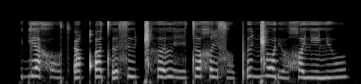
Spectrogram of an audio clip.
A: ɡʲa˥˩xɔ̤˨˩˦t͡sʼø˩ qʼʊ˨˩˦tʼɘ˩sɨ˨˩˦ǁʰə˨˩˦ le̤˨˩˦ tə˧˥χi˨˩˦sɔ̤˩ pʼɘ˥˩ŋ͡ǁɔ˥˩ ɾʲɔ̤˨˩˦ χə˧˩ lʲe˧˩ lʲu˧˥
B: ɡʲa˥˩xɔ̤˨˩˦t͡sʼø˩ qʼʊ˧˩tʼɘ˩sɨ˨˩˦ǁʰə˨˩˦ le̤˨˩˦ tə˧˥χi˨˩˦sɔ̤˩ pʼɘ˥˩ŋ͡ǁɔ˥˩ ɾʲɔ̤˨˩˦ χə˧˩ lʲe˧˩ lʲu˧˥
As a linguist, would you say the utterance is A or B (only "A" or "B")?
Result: B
